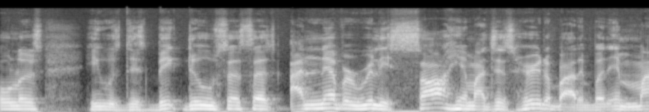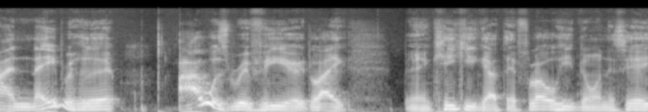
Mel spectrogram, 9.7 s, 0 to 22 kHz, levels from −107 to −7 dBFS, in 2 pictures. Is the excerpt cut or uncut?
uncut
